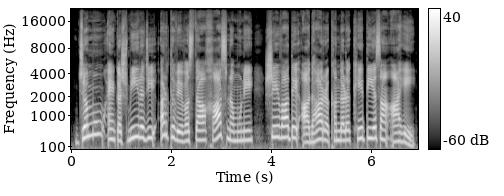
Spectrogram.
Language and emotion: Sindhi, neutral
